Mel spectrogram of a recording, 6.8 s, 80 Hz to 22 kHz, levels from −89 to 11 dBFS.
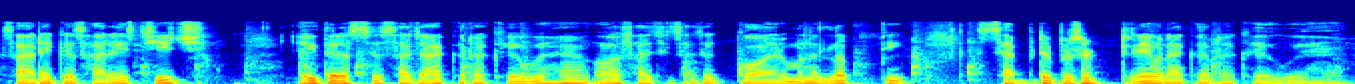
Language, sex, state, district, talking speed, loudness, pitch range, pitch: Hindi, male, Jharkhand, Palamu, 160 wpm, -19 LUFS, 110-125 Hz, 110 Hz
